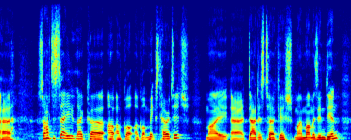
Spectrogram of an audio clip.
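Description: Noticeable background noise sits behind a man talking at a moderate pace with lively intonation. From Kent, England. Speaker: comedian. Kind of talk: stand-up. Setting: stage with audience.

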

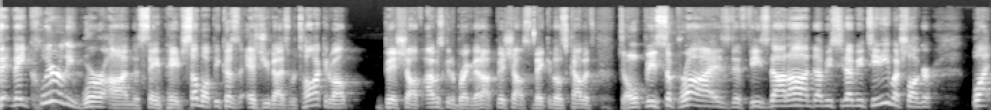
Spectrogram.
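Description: Bright and sharp in tone, a man's fairly high voice swings very widely in pitch and shows vocal fry. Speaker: podcast host. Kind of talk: interview conversation.

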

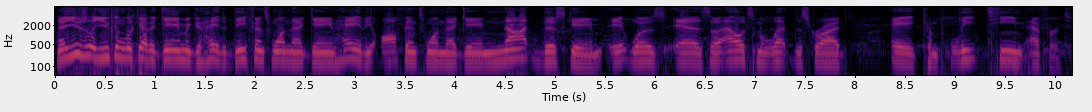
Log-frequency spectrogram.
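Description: With an unremarkable speaking voice, a man talks at a moderate pace and a fairly high pitch, using ordinary pitch variation. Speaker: radio sports host. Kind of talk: casual sports talk radio. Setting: live radio broadcast from a pub.

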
